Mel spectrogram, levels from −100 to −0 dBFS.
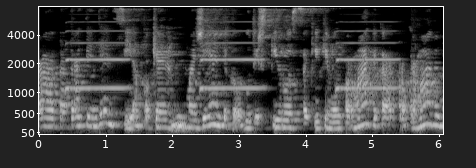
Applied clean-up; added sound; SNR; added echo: classical method WPE with log-MMSE.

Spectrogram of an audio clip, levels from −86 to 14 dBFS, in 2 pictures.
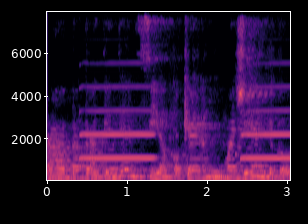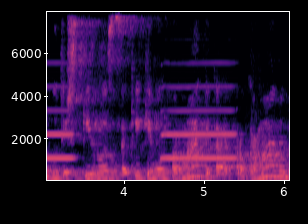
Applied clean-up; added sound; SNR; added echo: none; Wind instrument, woodwind instrument; 4 dB; reverberation time 1.0 s.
